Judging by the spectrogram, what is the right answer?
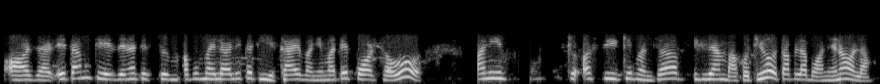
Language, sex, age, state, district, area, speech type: Nepali, female, 18-30, West Bengal, Kalimpong, rural, conversation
